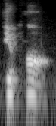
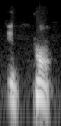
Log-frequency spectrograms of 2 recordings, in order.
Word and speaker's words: Dupont: Is Sydney's last name Dupont or Dupont? How did you pronounce it? It's Dupont. Yeah, the first way. Dupont.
